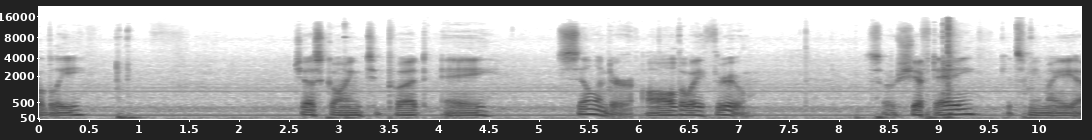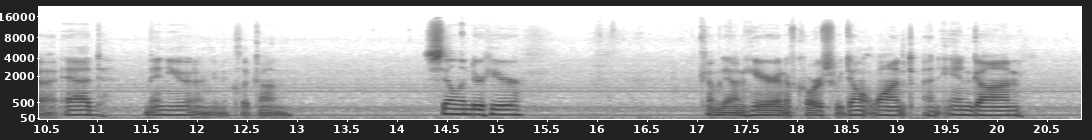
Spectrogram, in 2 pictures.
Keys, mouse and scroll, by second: 1.1 KP_3, 3.7 z, 9.5 shift+a, 18.2 click, 19.7 click.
